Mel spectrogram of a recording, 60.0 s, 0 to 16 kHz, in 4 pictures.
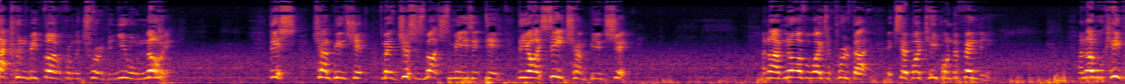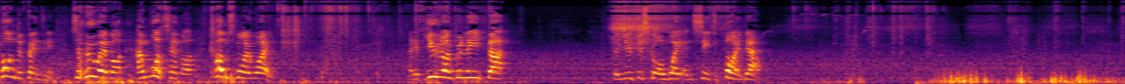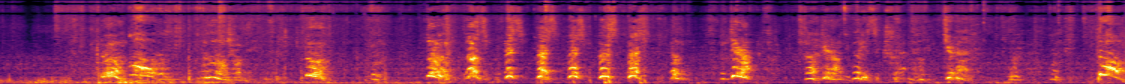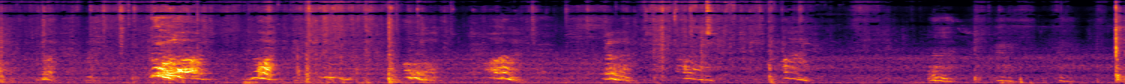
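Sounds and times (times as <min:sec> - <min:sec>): man groaning in pain: 0:31.3 - 0:33.4, 0:34.0 - 0:36.7, 0:42.0 - 0:45.9, 0:47.0 - 0:49.7, 0:50.3 - 0:52.1.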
